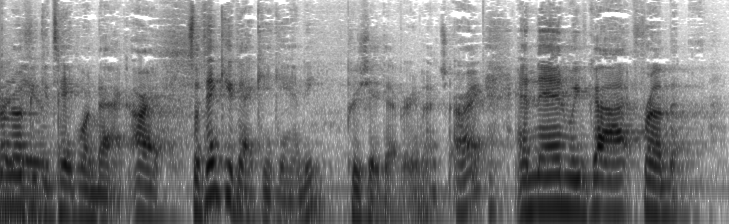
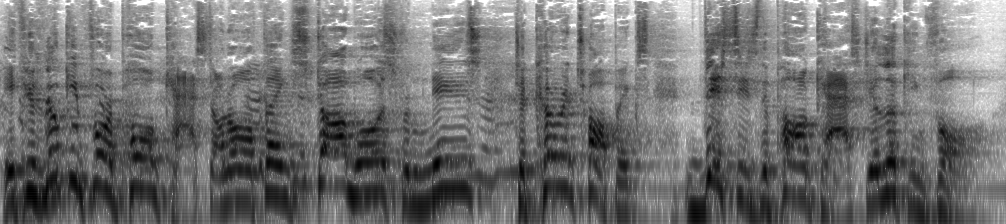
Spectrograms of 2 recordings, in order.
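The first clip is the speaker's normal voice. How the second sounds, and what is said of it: Put-on Australian accent. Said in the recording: “I should try to do it in an Australian accent, because I can do it in an Australian accent. I've got that one down.”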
